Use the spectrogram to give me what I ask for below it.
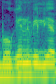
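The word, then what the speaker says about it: Bougainvillea: बोगेनविलिया भी हम लोग कहते हैं, इसको ऐसे प्रोनाउंस करते हैं।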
